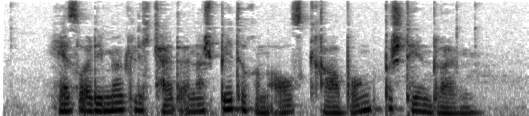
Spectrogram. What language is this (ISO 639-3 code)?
deu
